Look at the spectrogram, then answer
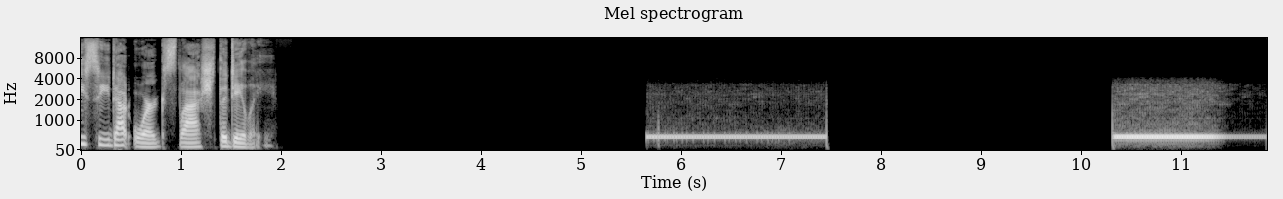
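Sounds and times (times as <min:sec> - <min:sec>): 
speech: 0:00.0 - 0:02.0
telephone ringing tone on an outgoing call: 0:05.7 - 0:07.5, 0:10.3 - 0:11.8.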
